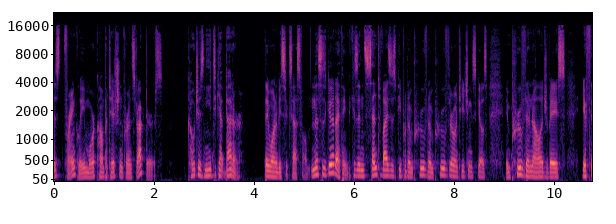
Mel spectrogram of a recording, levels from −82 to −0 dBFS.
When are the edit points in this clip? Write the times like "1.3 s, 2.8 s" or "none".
4.2 s, 7.5 s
